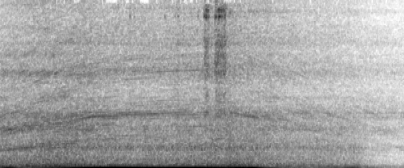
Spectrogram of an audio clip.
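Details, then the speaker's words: GM starter with a bad solenoid, cranked by bridging two terminals with a screwdriver: after the screwdriver is removed, the starter keeps whirring at a steady low hum, then slowly winds down; starter run-on from a sticking solenoid. "as soon as i take the screwdriver off of these two terminals here that should stop instead it's going to keep going"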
